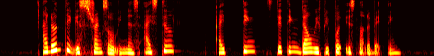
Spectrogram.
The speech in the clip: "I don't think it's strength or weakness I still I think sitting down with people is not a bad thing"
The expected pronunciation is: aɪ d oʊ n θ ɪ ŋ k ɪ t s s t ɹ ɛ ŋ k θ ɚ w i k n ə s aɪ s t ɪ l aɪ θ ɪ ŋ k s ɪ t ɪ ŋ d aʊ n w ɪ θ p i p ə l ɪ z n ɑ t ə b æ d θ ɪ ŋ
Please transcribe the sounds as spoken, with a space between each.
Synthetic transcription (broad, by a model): aɪ d oʊ n t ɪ ŋ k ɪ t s s t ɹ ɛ ŋ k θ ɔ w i n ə s aɪ s t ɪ l aɪ t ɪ ŋ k s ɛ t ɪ ŋ d aʊ n w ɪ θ p i p ə l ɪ s n ɑ t ə b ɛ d t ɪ ŋ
